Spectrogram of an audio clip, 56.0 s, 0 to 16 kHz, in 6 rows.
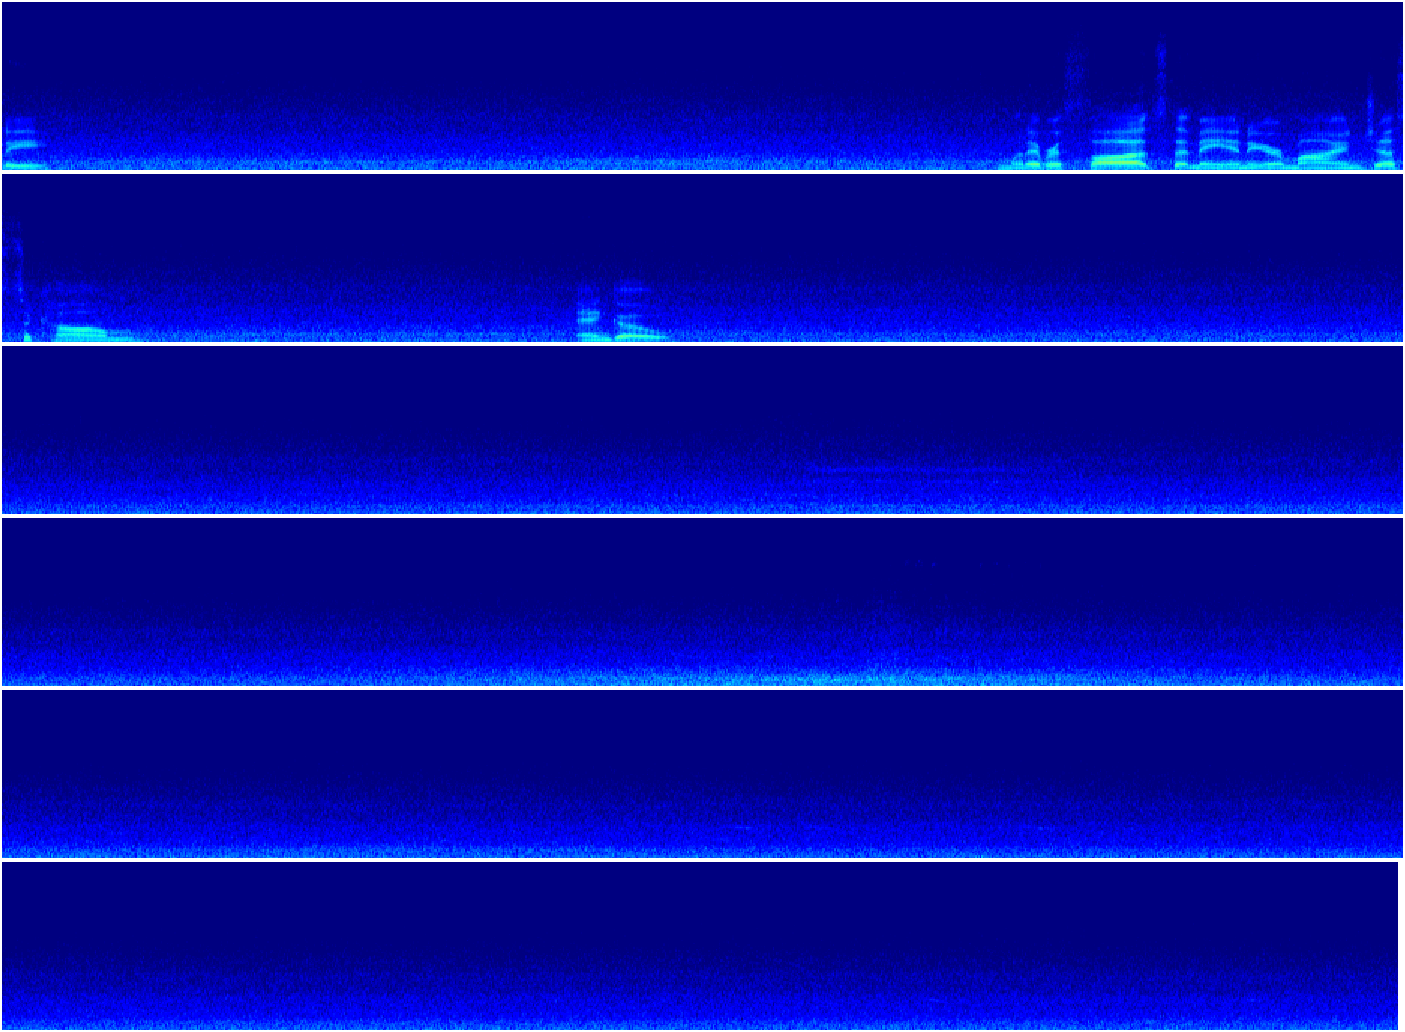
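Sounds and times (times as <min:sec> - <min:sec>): outdoor background noise: 0:00.0 - 0:56.0
car passing: 0:30.3 - 0:38.1.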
